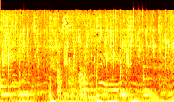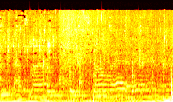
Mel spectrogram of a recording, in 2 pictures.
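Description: Sliced green chillies sizzling in hot oil in a metal pan. About halfway through, chopped red onion and garlic go in and the sizzle gets louder. Background music plays throughout.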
